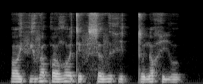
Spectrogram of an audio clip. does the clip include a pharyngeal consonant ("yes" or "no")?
no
